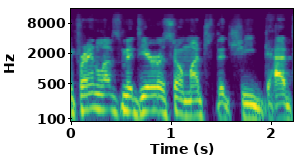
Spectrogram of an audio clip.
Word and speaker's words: Madeira: Madiraa is how they say it locally. So, I sometimes pronounce it the the the the way they do there.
